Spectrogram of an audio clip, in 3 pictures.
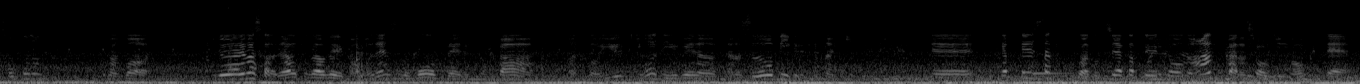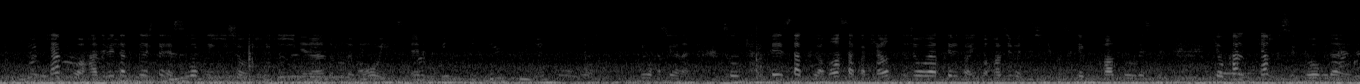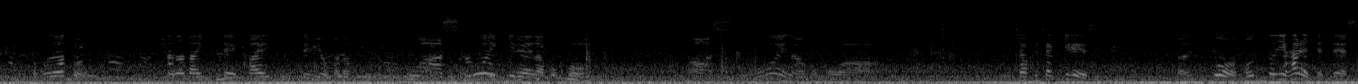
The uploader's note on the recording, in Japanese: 新潟ドライブ中に配信。新潟ドライブ中に暇だったので録音しました。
